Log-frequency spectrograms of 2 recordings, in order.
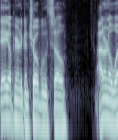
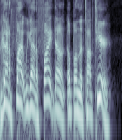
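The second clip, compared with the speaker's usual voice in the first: acted, high-pitched, loud shouted call; 7 semitones higher than usual. Retelling a three-on-one fight, calling to the cops for help: retelling own past yell. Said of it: "I just remembered yelling to the cops".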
